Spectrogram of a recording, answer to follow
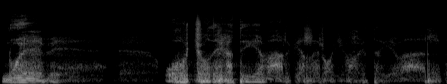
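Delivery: soft whisper of the guide talking him under; whispered countdown. Retold or imitated. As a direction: whisper it like lulling a warrior to let go. Guide counting down during ceremony.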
